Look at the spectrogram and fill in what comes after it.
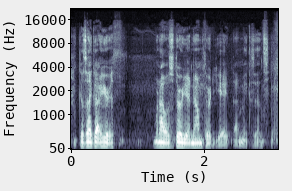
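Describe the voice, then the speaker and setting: A man with a Samoan accent. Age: 30s. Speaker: fashion designer. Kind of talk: casual interview chat.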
